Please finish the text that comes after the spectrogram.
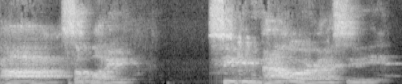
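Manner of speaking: slow, chuckling, secretive, mysterious spirit voice. Voicing a voice heard at a coffin, starting to laugh: laughing mysterious voice. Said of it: "the voice kind of, like, starts laughing and is like".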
